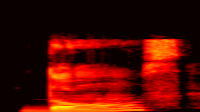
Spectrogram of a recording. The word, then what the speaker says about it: dansent: dansse etchante faites attention e n dans les verbes ne se prononce pas ça c'est le verbe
